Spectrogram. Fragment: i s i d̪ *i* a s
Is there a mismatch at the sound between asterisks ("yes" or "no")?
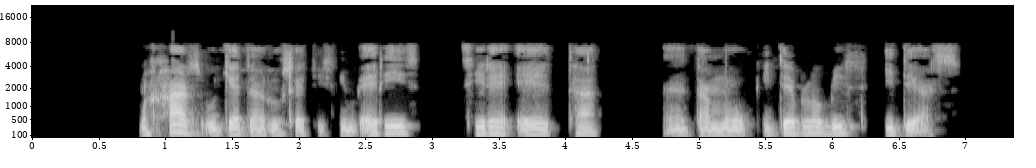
yes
